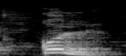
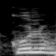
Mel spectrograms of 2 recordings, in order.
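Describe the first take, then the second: First: The first consonant is a deep throat q. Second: The first consonant is a plain front k. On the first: The speaker calls it right. "ये है कुल" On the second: The speaker calls it wrong. "अगर आप कुल बोल देंगे तो ये गलत हो जाएगा"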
